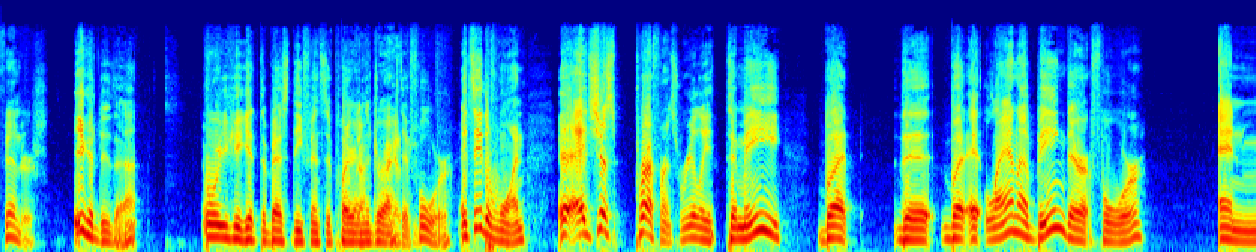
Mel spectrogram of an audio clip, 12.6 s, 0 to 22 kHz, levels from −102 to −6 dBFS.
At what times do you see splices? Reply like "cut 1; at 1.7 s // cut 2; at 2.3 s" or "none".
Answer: cut 1; at 7.1 s

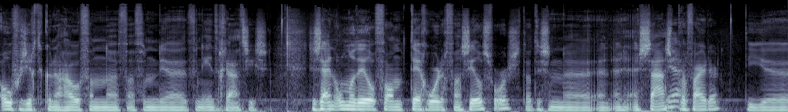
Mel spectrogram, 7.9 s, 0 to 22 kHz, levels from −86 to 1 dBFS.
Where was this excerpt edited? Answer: none

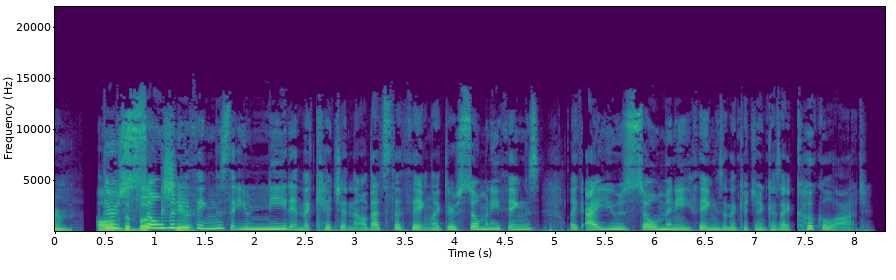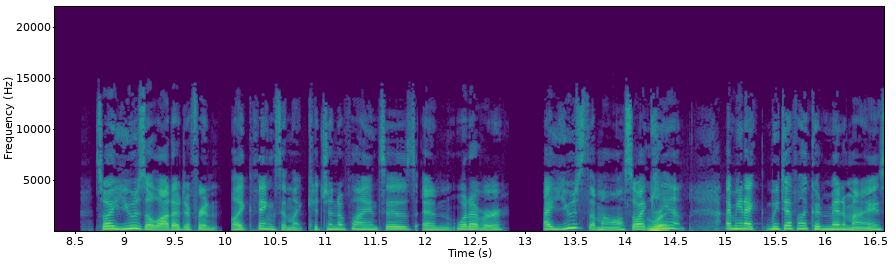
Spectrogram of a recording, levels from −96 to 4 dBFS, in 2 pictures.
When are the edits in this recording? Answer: none

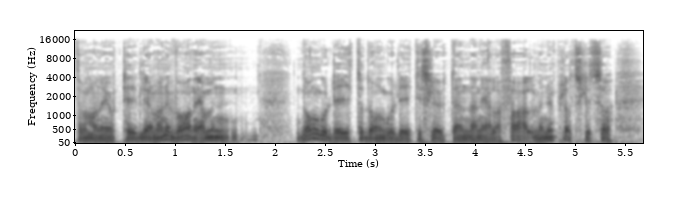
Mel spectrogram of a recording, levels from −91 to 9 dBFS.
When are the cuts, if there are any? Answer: none

